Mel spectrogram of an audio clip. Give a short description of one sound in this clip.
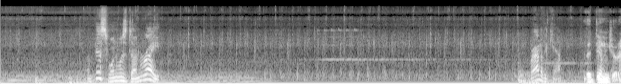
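Footsteps crunch softly on dry ground and grass.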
